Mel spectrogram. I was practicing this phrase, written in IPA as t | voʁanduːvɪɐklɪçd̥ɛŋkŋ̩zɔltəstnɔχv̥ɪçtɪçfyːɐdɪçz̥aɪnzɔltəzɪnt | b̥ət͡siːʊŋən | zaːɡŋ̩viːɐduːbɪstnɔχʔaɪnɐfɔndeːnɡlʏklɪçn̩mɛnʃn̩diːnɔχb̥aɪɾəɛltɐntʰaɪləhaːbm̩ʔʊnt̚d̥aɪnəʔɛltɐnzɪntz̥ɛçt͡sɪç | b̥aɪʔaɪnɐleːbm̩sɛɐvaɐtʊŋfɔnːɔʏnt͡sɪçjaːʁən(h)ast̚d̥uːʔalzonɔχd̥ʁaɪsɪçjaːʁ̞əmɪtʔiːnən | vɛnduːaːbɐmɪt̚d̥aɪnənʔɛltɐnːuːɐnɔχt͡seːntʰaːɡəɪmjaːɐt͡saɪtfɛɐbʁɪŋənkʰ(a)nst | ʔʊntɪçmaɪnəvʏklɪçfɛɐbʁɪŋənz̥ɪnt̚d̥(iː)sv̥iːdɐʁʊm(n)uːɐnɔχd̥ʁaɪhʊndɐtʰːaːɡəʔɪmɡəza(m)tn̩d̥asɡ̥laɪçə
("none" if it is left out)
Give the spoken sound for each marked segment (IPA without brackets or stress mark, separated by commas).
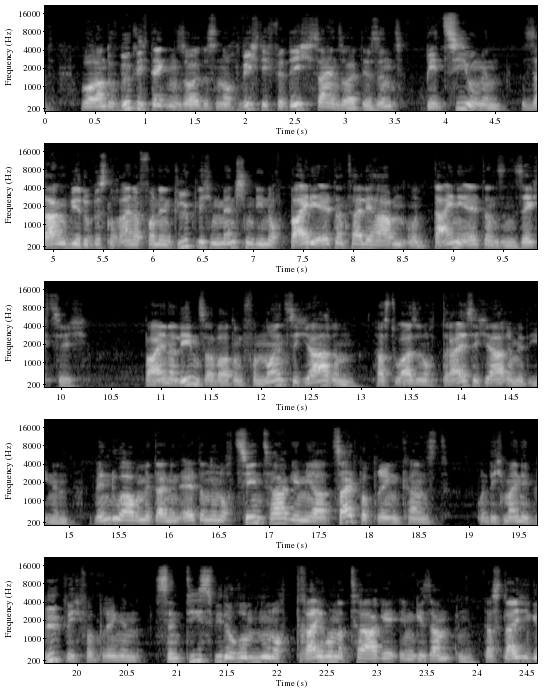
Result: h, a, iː, n, m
